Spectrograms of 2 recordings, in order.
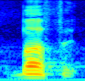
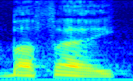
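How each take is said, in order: First: The word ends with a short 'it' sound. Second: The word ends with a long 'ay' sound. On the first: The speaker calls it right. "it's buffet, not buffet. It means to constantly punch" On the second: The speaker calls it wrong. "not buffet"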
